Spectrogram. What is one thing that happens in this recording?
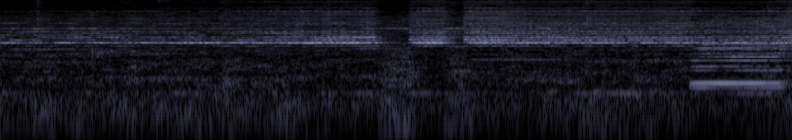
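A knife scrapes softly as it peels a boiled potato.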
